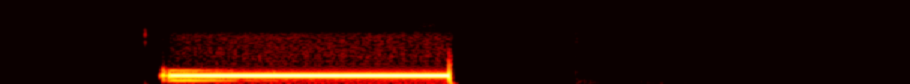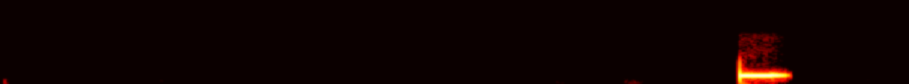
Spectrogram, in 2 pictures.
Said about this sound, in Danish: Nu ringer vi til ham, så vi kan komme i gang med dagens afsnit.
